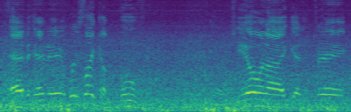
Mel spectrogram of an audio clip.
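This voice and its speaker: An animated tone at a fairly slow pace, over noticeable background noise. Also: man. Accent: American. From Massachusetts, Winthrop near Boston. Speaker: entrepreneur vlogger. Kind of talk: casual monologue vlog. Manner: loud.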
